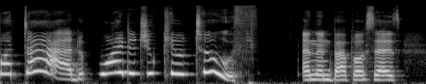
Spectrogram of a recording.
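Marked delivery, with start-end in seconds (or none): 0.0-2.6 very high-pitched character voice. Retelling a line from a childhood home movie: Pong Fong voice. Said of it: "But he goes".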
